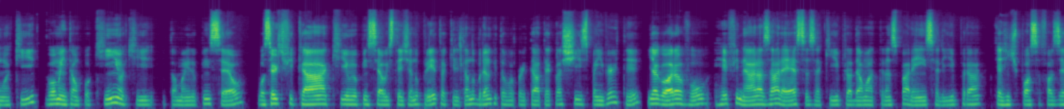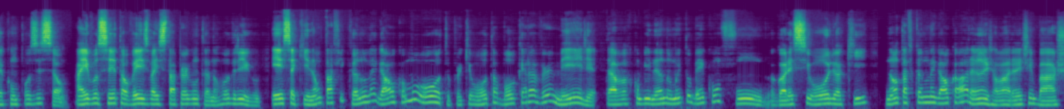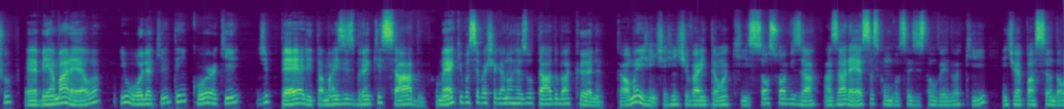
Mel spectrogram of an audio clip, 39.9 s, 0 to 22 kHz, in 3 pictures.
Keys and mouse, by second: 0.5 click, 2.4 click, 6.8 x, 8.6 click, 9.4 click, 9.8 click, 10.1 click, 10.5 click, 10.8 click, 11.2 click, 11.5 click, 11.8 click, 12.1 click, 13.1-15.3 click, 15.5 click, 16.2 click, 16.6 click, 17.1 click, 18.6 click, 18.9 click, 19.3 click, 19.6 click, 20.0 click, 20.6 click, 22.1-26.2 drag, 27.0-29.6 drag, 30.1 click, 30.9 click, 31.2 click, 31.7 click, 31.9 click, 32.2 click, 32.2 click, 32.4 click, 32.7 click, 32.9 click, 33.2 click, 33.9 click, 35.4 click, 36.8 click, 36.9 click, 37.2 click, 38.5 click, 38.8 click, 39.4 click, 39.5 click.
